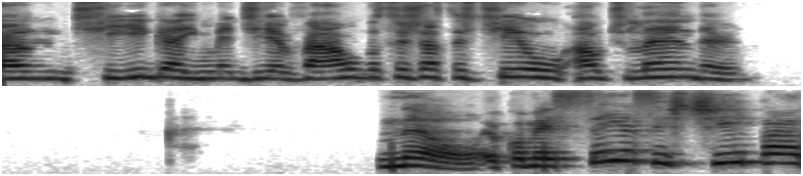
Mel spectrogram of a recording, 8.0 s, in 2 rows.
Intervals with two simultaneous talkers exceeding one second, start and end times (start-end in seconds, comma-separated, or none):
none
